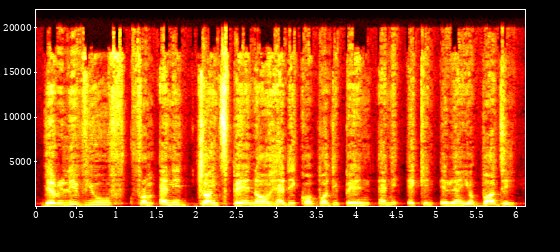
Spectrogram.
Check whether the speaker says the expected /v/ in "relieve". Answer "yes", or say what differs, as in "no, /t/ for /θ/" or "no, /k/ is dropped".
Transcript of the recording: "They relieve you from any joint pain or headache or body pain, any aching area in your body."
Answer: yes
